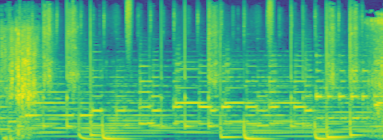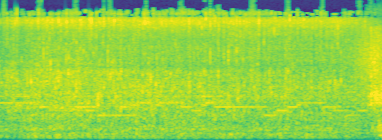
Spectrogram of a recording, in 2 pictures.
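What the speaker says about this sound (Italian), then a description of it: "del fiume, di questo torrente" A mountain stream in an alpine valley rushes steadily along a riverbank, its broad continuous wash growing fuller and louder after a stretch of clattering, knocking sounds at the start.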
